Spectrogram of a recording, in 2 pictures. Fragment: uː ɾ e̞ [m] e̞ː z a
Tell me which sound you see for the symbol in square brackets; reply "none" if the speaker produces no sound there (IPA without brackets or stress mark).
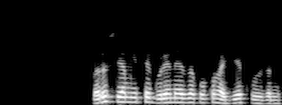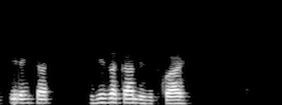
n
